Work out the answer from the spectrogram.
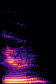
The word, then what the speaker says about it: une: नहीं, यूएनई को पढ़ते हैं यून, यून, यू यून.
